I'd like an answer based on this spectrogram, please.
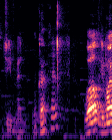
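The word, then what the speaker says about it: Kinmen: And both of them are come from an island called Gmen. And it's spelled with a K there, but it's not Keen. It's Gmen.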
